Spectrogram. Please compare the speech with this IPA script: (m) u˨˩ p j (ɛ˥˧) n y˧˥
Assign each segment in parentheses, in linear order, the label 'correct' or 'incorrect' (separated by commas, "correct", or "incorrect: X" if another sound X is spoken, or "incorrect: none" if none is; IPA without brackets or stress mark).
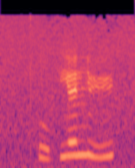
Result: incorrect: pʰ, incorrect: ɛ˥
